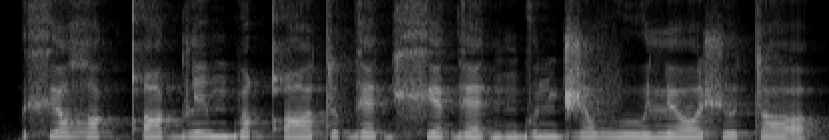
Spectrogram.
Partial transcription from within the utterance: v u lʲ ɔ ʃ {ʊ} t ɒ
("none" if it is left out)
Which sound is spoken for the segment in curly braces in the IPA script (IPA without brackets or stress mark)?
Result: u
